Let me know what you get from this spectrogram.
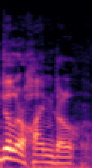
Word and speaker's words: Heimdall: The MCU, Marvel movies, Heidel, you know? I can never pronounce his name. Heimdall, or we'll talk to a Norwegian and they'll tell us we're all wrong.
